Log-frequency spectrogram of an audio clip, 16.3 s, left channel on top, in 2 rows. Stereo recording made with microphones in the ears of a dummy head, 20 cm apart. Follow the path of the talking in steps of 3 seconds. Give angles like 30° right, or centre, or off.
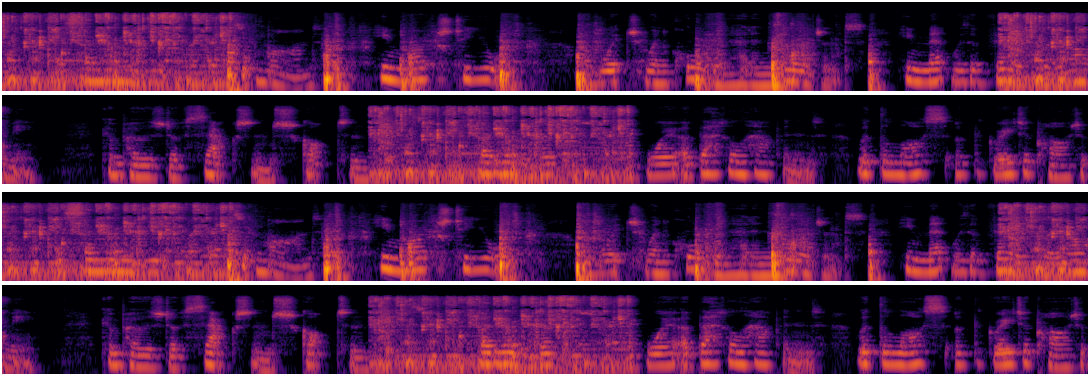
20° right, 10° left, 10° right, 30° right, 30° right, 30° right.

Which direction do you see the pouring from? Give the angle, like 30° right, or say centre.
10° left.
